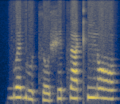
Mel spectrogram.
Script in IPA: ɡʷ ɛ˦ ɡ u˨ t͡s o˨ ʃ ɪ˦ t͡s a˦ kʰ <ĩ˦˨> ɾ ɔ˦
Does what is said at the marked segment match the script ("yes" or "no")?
no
